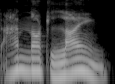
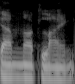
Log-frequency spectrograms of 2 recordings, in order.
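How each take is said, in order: First: NOT drawn out and lifted; slow it down and lean on "not"; raised-voice emphasis. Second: Said in the usual way. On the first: Shown as a demonstration. Teacher showing emphasis by voice, stressing "not". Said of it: "if I raise my voice, that is emphasis". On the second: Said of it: "without raising your voice".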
